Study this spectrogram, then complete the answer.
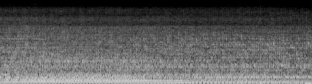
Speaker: oh you can barely even hear it running [Music] yeah you can ever you can barely even hear it man that thing whispers ready to go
